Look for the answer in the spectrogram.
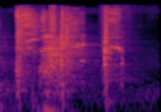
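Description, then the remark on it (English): Two dry, harsh coughs, a longer hacking one followed by a shorter one, with no talking around them; a person performing a dry cough on purpose to demonstrate a coronavirus symptom. “Second, a dry cough, like this.”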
